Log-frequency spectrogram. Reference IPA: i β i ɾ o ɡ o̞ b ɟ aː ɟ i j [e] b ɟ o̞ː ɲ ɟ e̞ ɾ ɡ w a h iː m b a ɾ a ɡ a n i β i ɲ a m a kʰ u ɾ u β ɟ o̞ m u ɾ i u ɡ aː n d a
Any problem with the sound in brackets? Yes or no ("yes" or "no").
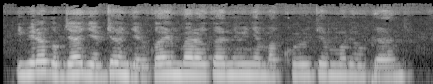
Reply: no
